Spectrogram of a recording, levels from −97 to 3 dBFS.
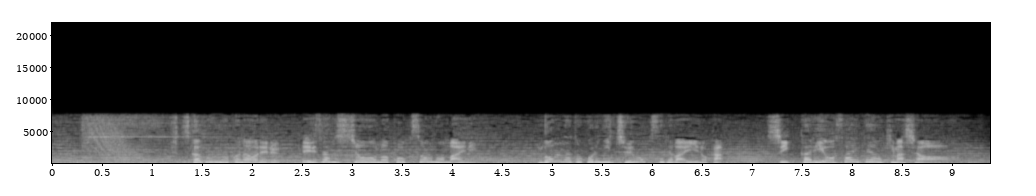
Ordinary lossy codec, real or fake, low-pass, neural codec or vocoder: none; fake; none; codec, 16 kHz, 16 kbps, FreqCodec, larger model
